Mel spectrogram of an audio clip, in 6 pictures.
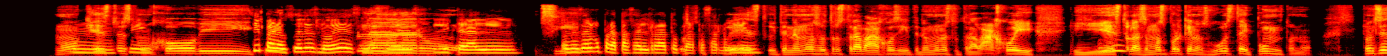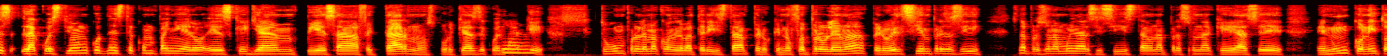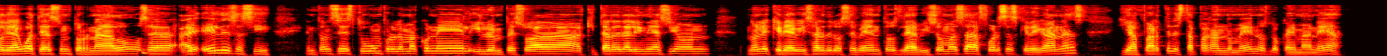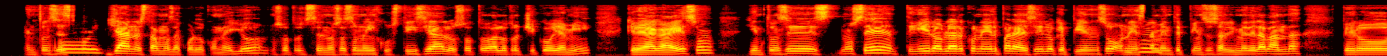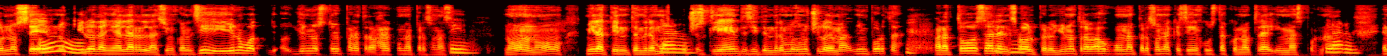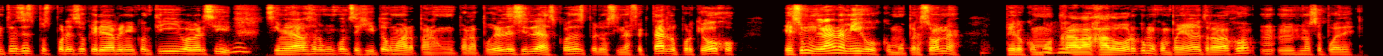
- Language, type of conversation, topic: Spanish, advice, ¿Cómo puedo dar retroalimentación difícil a un colega sin poner en riesgo nuestra relación laboral?
- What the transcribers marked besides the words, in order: drawn out: "claro"; chuckle; unintelligible speech; chuckle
